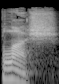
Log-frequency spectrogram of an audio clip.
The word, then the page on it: blush: American English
